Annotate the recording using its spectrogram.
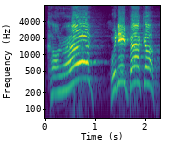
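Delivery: high, loud urgent call; urgent shout. Acted. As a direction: call for backup like an emergency. Calling for backup.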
